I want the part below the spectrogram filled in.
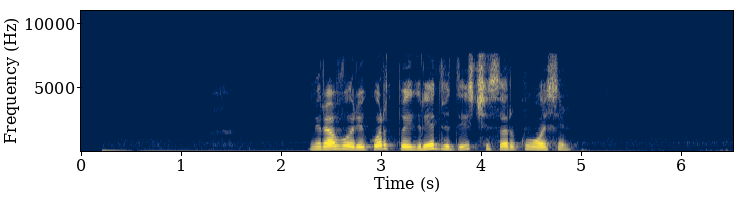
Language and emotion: Russian, neutral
